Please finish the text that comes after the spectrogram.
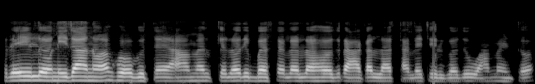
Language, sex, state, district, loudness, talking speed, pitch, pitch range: Kannada, female, Karnataka, Shimoga, -18 LUFS, 155 wpm, 170 Hz, 160-175 Hz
